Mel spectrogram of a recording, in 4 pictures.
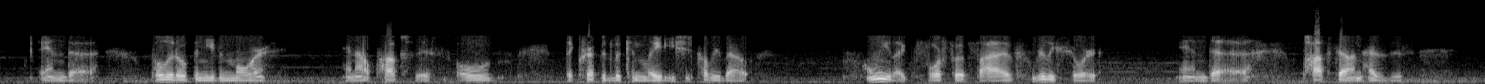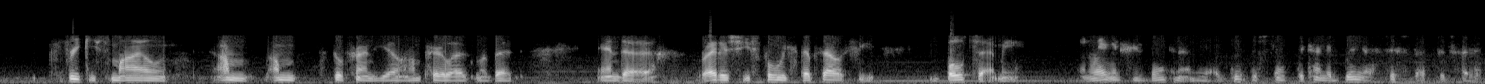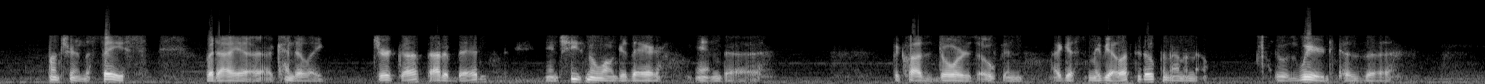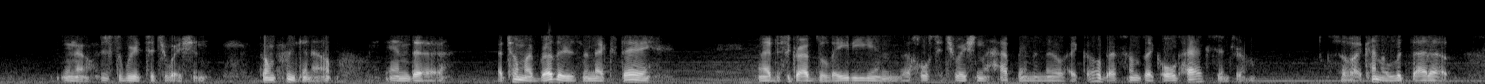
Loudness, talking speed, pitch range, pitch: -20 LUFS, 170 wpm, 90-105 Hz, 95 Hz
